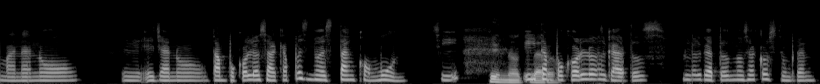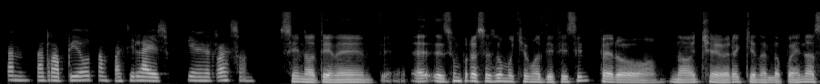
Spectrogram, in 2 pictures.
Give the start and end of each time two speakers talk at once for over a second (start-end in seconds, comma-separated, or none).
none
